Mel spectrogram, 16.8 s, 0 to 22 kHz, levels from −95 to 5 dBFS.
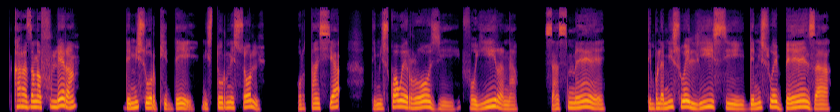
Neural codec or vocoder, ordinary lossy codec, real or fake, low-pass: none; MP3, 64 kbps; real; 19.8 kHz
